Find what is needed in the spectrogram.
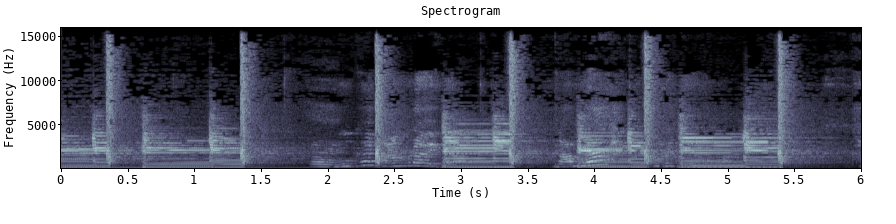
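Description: Background music led by plucked guitar: single notes struck about once a second, each ringing on and fading.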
